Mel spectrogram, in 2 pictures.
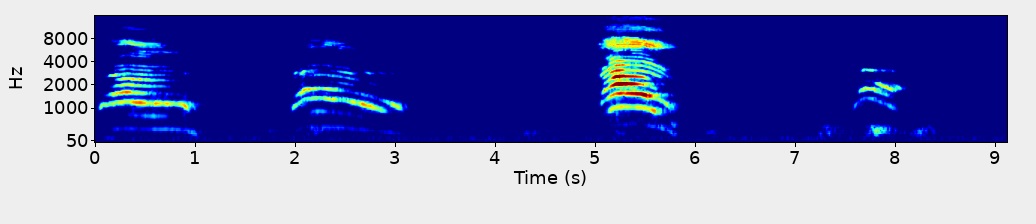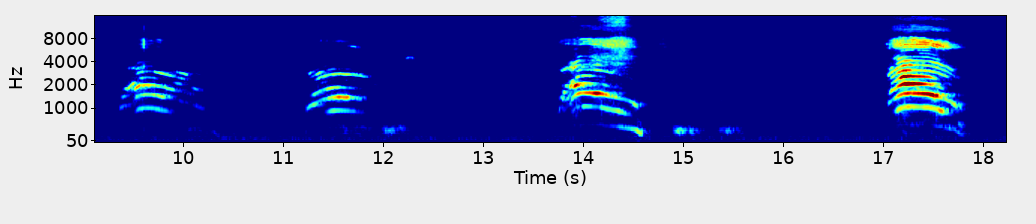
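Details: Crying domestic cat, its baby-like wails repeated about every two seconds: bending, harmonic meows, some brief and soft, others loud and strongly rising-falling, nothing else audible.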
